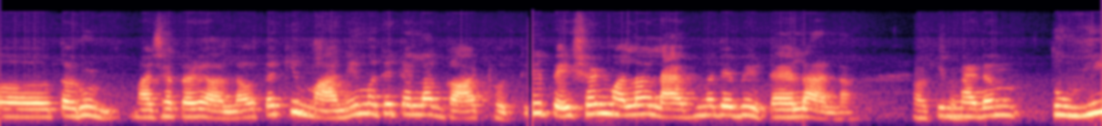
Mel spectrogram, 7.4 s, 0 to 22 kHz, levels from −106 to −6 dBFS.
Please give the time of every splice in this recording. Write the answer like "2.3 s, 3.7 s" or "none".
3.5 s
